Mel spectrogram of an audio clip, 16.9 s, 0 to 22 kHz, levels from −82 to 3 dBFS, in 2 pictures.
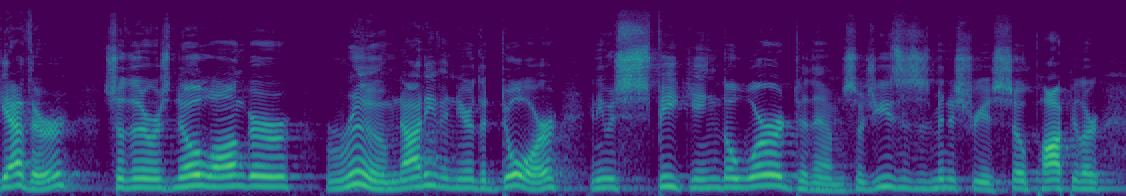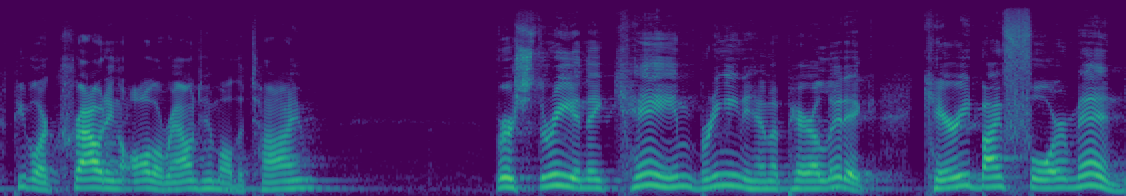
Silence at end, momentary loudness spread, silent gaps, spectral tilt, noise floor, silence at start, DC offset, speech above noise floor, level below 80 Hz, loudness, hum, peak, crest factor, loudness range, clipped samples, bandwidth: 0 s; 10 LU; none; -5 dB/octave; -68 dBFS; 0 s; under 0.1%; 41 dB; -66 dBFS; -27 LUFS; none; -8 dBFS; 20 dB; 4 LU; under 0.1%; 18 kHz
